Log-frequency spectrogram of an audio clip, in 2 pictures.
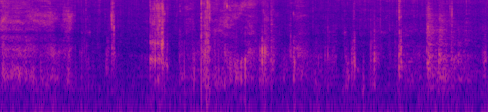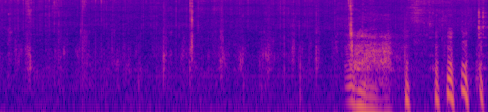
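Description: Close-miked chewing of a mouthful of charcoal-grilled pork neck, with many short, irregular wet clicks and smacks. Near the end a voice gives a brief drawn-out sound that falls in pitch.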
